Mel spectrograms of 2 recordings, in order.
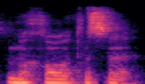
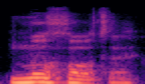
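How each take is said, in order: First: Said in the usual way. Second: "mo" given the emphasis, as English stresses "my"; weight on "mo" instead of an ending on "chóta". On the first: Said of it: "exactly as they said themselves". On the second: Shown as a demonstration. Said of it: "you wouldn't emphasize the word mo".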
